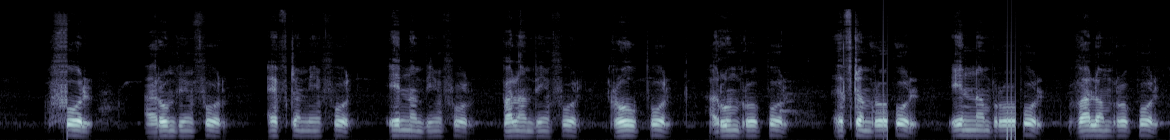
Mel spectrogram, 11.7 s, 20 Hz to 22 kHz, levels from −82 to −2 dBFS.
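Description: At 0.64, 5.0 and 8.84 s a repeated buffer makes the speech stutter: new audio arrived late, so the last 40 ms block played again. After "enina amby", at 10.08–10.16 s, it plays twice more. The waveform shows identical copied blocks with abrupt joins, and the spectrogram shows thin vertical lines.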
